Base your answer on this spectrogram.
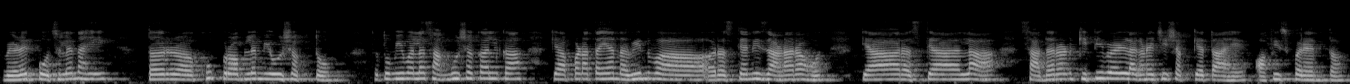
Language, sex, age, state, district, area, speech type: Marathi, female, 45-60, Maharashtra, Pune, urban, spontaneous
